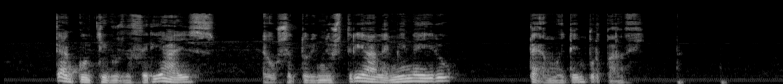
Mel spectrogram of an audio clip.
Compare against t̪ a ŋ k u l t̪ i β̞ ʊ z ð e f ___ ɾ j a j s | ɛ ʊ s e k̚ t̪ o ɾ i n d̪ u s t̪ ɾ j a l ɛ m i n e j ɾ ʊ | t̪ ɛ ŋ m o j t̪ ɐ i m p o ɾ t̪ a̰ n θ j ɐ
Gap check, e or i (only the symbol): e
